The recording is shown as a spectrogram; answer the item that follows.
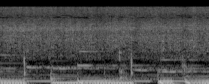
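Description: Steady, loud sizzling of vegetables frying in a pan, with periodic scraping and stirring strokes cutting through the constant hiss.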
